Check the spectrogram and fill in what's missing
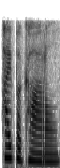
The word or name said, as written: hypocotyl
